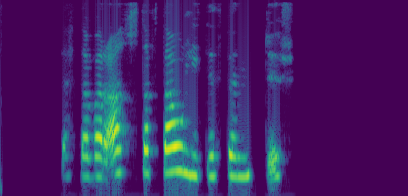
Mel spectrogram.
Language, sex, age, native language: Icelandic, female, 10, Icelandic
